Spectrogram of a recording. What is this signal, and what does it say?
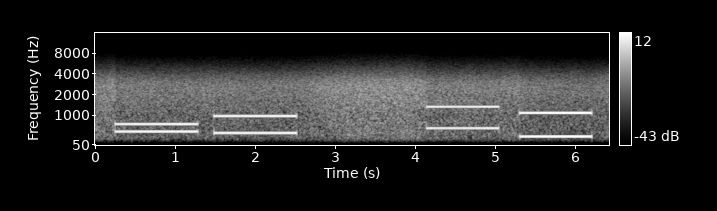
Aircraft SELCAL, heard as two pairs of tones, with radio static. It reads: EJ-DM GR-AP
